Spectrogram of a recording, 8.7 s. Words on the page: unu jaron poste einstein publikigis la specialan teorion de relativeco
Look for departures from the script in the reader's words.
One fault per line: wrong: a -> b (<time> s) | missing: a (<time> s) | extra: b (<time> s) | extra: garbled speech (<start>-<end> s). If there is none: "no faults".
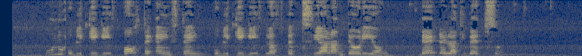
wrong: jaron -> publikigis (1.0 s)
